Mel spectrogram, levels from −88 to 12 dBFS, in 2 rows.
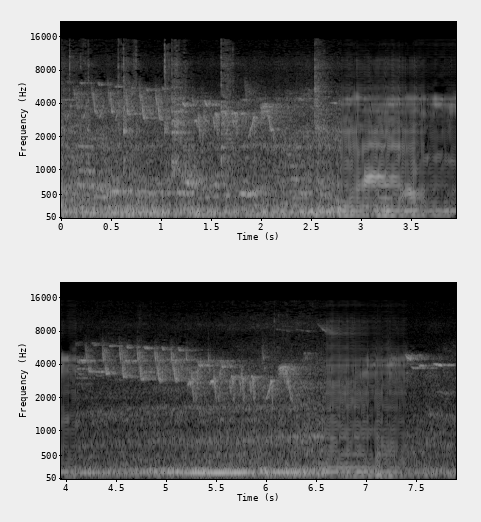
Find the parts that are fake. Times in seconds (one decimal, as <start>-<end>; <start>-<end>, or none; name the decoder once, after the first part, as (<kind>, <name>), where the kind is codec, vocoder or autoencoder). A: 2.8-4.1 (vocoder, BigVGAN v2); 6.6-7.4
